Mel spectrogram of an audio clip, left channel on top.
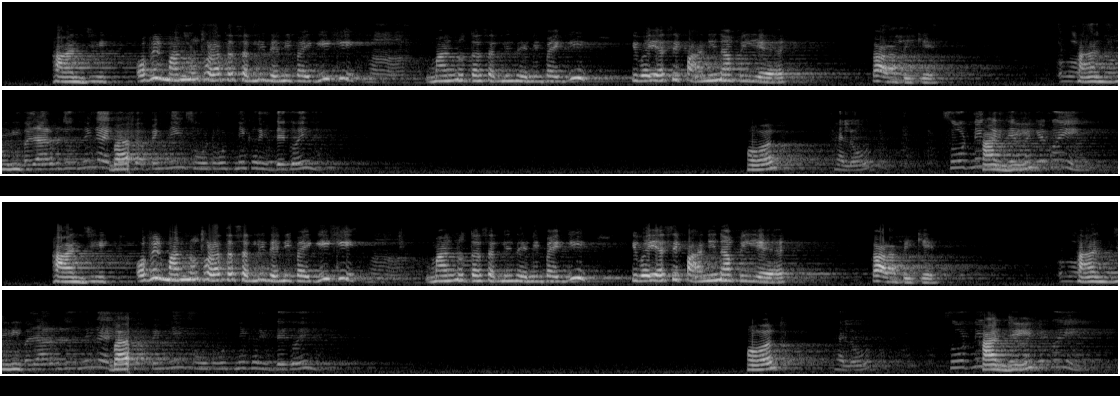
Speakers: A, on the right; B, on the left.
A: ਹਾਂਜੀ ਉਹ ਫਿਰ ਮਨ
B: ਖੋਟ
A: ਨੂੰ ਥੋੜਾ
B: ਸੁਣਾਓ।
A: ਤਸੱਲੀ ਦੇਣੀ ਪਏਗੀ ਕਿ
B: ਹਾਂ
A: ਮਨ ਨੂੰ ਤਸੱਲਲੀ ਦੇਣੀ ਪਏਗੀ ਕਿ ਬਾਈ ਅਸੀਂ ਪਾਣੀ ਨਾ ਪੀਏ ਕਾੜਾ
B: ਹਾਂ
A: ਪੀ ਕੇ
B: ਹੋਰ
A: ਹਾਂਜੀ
B: ਸੁਣਾਓ ਬਾਜ਼ਾਰ ਬਜੂਰ ਨੀ ਗਏ ਕੋਈ
A: ਬਸ
B: ਸ਼ੋਪ ਪਿੰਨੀ ਸੂਟ ਵੂਟ ਨਹੀਂੀ ਖਰੀਦੇ ਕੋਈ
A: ਹੋਰ
B: ਹੈਲੋ ਸੂਟ ਨਹੀਂ
A: ਹਾਂਜੀ
B: ਖਰੀਦੇਿਆ ਮੈਂ ਕਿਹਾ ਕੋਈ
